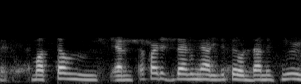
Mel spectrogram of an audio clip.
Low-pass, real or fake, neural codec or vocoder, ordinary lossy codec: 3.6 kHz; fake; codec, 16 kHz, 0.8 kbps, ZipCodec; MP3, 24 kbps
